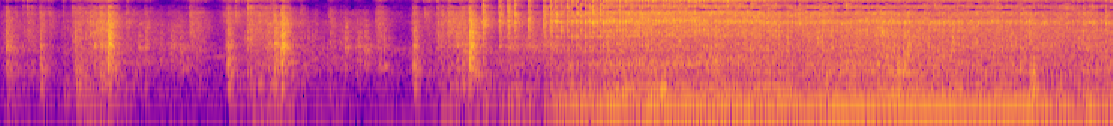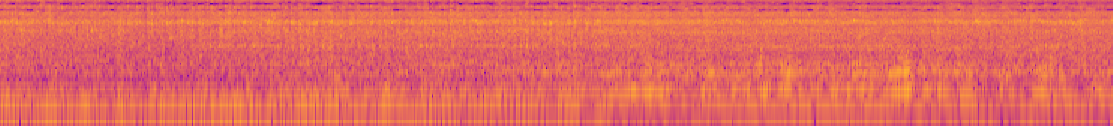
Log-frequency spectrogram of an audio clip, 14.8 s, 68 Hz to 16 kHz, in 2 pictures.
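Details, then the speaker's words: Vintage outboard, revived from non-running with new coils, new spark plugs, a cleaned carburetor and a restored pressurized tank, in a test barrel; catches after a few pulls into a smooth, even burble: a great runner. "Another great runner. Now this is a 16-to-1 mix, so it's very rich."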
